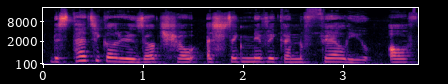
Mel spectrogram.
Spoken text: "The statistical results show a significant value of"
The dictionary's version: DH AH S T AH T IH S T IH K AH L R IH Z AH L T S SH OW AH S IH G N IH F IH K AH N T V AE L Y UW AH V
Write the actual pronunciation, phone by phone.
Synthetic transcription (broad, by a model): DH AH S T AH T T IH K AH L R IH Z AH L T SH OW AH S IH G N IH F IH K AH N T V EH L Y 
